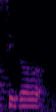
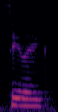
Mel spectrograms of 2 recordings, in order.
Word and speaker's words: Selig: so this this is from that um paul seagull selig selig um how do you spell it s-e-l-i-g sally um and he talks about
